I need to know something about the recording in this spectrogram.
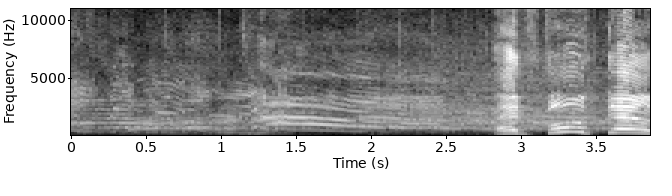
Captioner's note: Jerry groans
